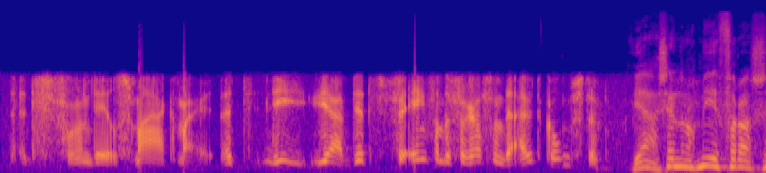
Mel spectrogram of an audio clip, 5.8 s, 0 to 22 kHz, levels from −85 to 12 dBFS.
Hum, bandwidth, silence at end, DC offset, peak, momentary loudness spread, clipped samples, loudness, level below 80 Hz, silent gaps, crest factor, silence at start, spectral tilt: none; 16 kHz; 0 s; under 0.1%; 0 dBFS; 7 LU; under 0.1%; -19 LUFS; -62 dBFS; none; 20 dB; 0.05 s; -5 dB/octave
